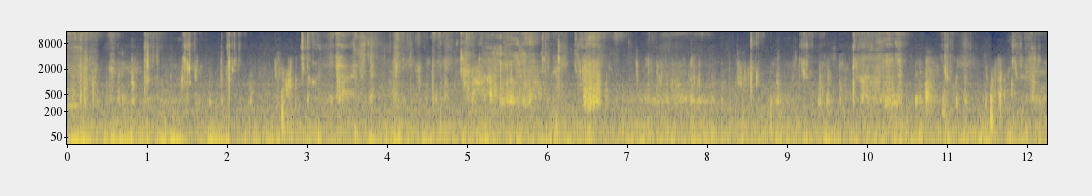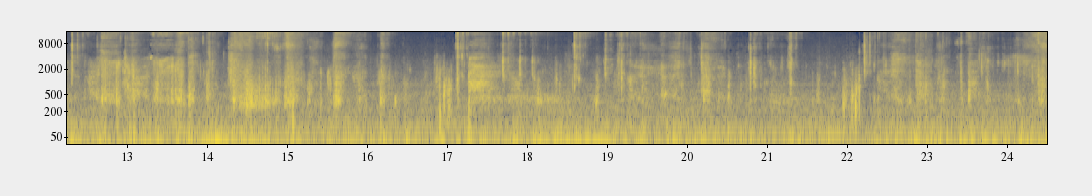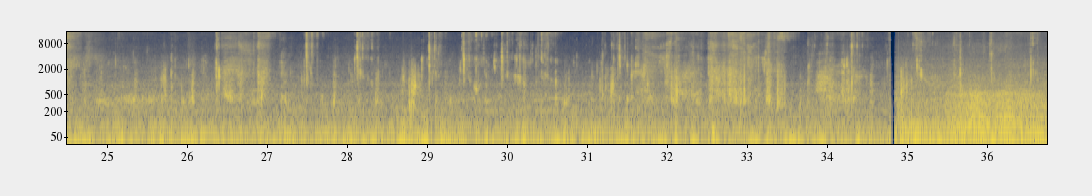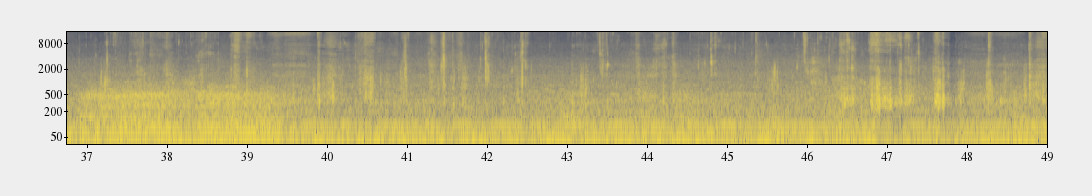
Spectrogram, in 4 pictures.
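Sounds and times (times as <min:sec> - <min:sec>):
wet chewing and biting: 0:00.0 - 0:49.0.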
